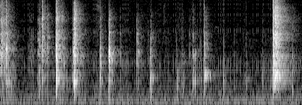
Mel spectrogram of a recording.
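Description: Irregular plastic clicks and taps from a small portable photo printer being handled as its paper pack is loaded and its cover put back on, with one louder, brief scrape near the end.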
